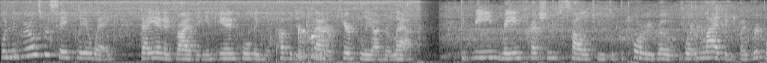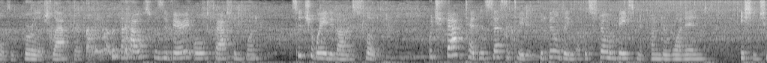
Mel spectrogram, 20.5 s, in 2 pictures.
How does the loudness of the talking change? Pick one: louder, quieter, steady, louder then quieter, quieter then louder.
steady.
